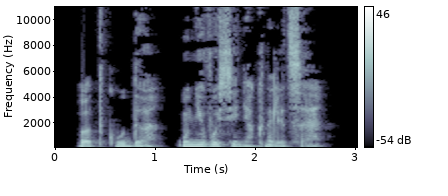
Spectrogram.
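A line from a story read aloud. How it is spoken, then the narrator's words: Quiet growl. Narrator (Russian): тихо прорычал Кайл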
